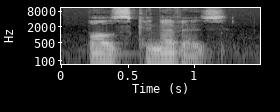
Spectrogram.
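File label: "Bosneives" Cornish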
